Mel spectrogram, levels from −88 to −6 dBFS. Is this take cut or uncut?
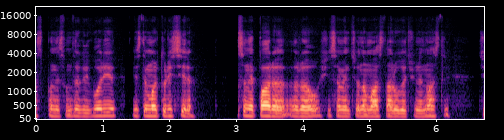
cut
